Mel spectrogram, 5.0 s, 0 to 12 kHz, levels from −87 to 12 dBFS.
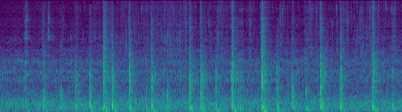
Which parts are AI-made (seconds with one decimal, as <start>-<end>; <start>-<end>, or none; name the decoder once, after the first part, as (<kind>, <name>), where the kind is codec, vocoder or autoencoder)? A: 0.0-0.8 (vocoder, Vocos); 2.5-5.0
